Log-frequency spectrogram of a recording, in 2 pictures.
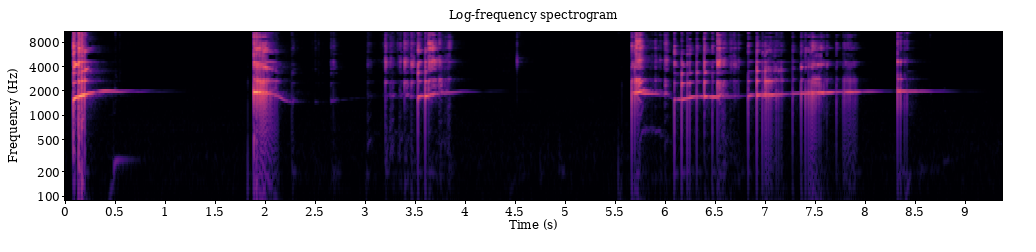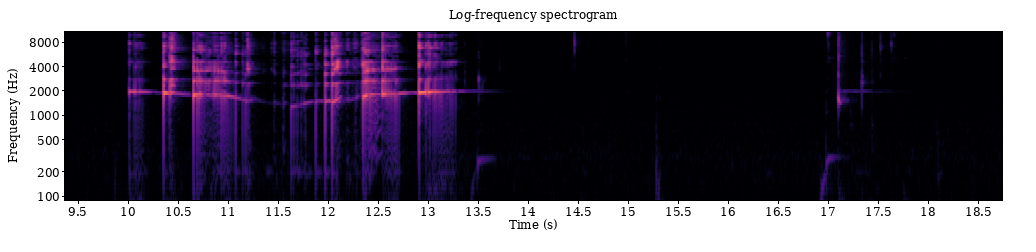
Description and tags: This strange sound was produced by sliding a empty bottle upside down through a glass of water, changing its resonance and the frequency of the sound.
Recorded with Focusrite Solo, Sennheiser 64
